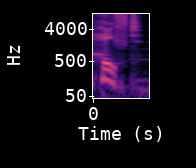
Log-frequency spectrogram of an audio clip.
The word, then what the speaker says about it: Haight: I and that's why whenever I hear that, I always correct people and say pronounce it Haft. because GH should say make an F noise.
